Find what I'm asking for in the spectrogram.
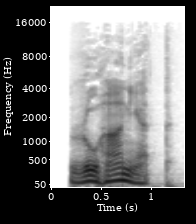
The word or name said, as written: रूहानियत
